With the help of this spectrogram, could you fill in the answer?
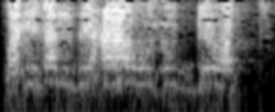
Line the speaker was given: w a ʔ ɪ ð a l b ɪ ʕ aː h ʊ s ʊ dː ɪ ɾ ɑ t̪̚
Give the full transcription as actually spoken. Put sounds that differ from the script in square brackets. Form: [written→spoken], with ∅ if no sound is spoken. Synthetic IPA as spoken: w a ʔ ɪ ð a l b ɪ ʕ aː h ʊ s ʊ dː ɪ ɾ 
